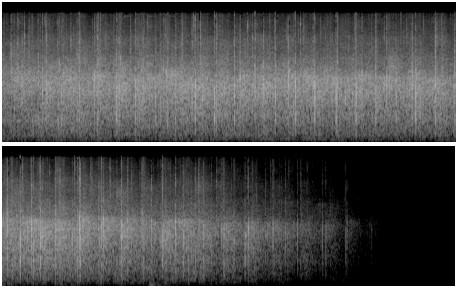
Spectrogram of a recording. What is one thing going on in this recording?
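An audience claps and applauds in a large room, then the clapping fades away.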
